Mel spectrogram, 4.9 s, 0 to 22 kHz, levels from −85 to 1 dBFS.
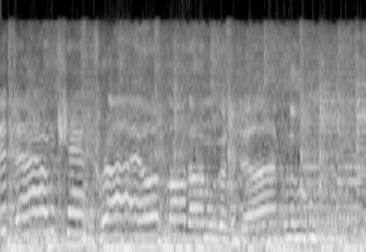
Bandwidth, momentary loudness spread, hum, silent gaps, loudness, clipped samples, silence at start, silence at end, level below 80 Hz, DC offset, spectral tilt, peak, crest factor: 15.5 kHz; 1 LU; none; none; -8 LUFS; 0.2%; 0 s; 0 s; -20 dBFS; under 0.1%; -5 dB/octave; 0 dBFS; 8 dB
